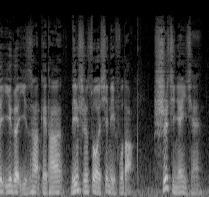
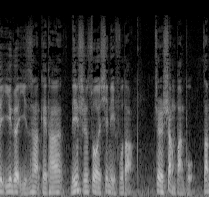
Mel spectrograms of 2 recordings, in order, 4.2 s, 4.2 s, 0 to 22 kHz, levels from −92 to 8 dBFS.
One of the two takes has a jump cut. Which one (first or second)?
first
